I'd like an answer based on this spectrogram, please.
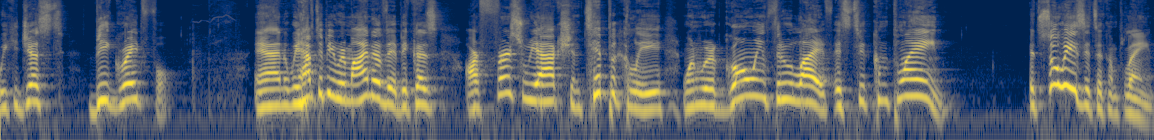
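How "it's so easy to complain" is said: voice cracking. Speaking to an audience, voice cracking. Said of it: "My voice cracked there".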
